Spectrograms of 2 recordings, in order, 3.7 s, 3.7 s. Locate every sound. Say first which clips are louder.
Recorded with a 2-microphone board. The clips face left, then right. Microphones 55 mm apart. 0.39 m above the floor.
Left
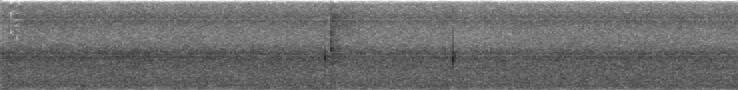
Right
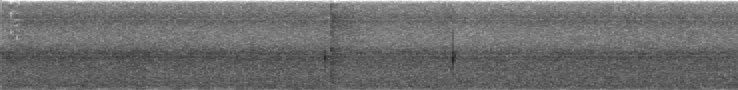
1.6 s a finger snap: right 1 dB; 25° right (ahead or behind), 2 m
